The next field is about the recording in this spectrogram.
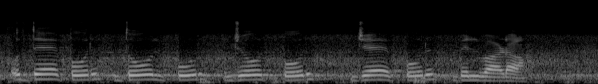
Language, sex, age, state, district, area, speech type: Sindhi, female, 30-45, Rajasthan, Ajmer, urban, spontaneous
